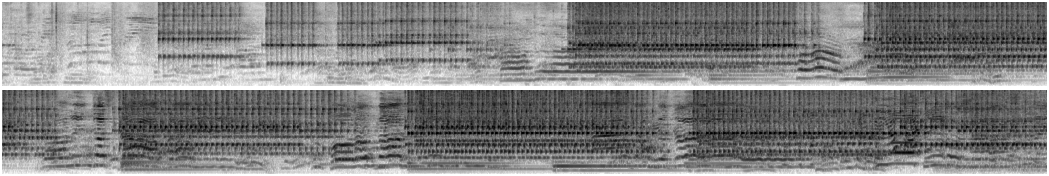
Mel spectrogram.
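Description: Angklung ensemble of bamboo rattles shaken in sustained trembling chords, joined by an electronic keyboard playing bass notes. It starts with a few single notes, then full chords that change every three to four seconds.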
